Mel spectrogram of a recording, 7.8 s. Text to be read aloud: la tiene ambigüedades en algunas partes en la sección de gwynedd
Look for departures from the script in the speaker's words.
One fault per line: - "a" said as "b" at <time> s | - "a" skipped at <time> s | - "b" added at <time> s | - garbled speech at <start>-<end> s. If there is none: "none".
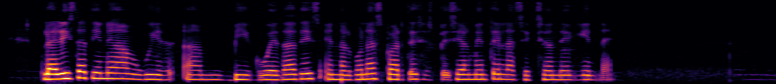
- "lista" added at 0.6 s
- "especialmente" added at 4.2 s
